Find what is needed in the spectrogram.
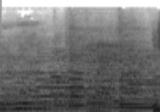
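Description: Live acoustic guitar accompaniment under a male singing voice, between two sung lines; the next line begins right at the end.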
